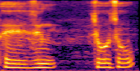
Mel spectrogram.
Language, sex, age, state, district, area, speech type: Bodo, male, 60+, Assam, Kokrajhar, rural, spontaneous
